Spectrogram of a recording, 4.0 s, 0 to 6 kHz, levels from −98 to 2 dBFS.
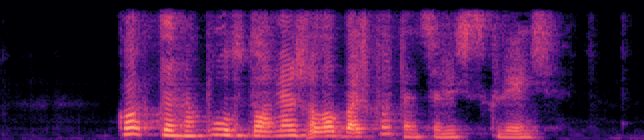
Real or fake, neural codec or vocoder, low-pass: fake; codec, 16 kHz in and 24 kHz out, 0.6 kbps, FireRedTTS-2 codec; 5.4 kHz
